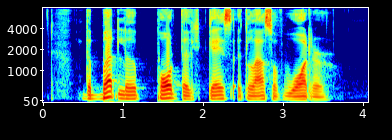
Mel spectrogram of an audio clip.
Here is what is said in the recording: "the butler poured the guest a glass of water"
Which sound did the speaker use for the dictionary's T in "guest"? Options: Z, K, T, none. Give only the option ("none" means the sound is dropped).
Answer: none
